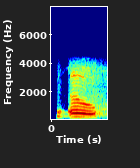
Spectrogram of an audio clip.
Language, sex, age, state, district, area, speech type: Bodo, female, 18-30, Assam, Kokrajhar, rural, conversation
